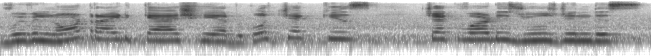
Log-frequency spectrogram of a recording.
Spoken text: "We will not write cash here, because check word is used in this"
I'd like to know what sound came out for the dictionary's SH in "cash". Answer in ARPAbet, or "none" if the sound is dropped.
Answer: SH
